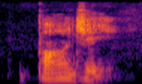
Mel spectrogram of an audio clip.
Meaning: 1. A crewman of a working barge 2. A vulgar person, prone to bad language
- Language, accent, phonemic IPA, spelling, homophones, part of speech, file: English, Southern England, /ˈbɑː(ɹ)d͡ʒi/, bargee, bargy, noun, LL-Q1860 (eng)-bargee.wav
